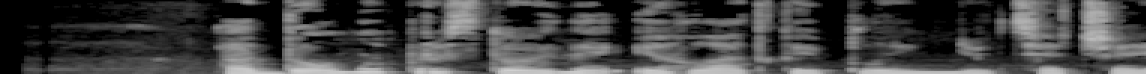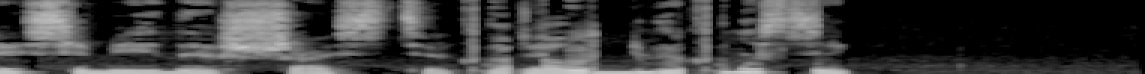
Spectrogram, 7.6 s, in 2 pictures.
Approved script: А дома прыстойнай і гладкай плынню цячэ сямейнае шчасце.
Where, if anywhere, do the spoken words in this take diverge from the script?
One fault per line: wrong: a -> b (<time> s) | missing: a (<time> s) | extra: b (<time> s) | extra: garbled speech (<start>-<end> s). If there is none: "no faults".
extra: garbled speech (5.3-6.6 s)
